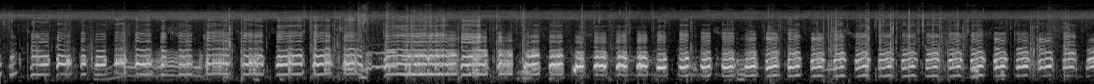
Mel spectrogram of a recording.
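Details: A group of chickens eating salad and vegetables, producing a fast, regular series of clucks, about two per second and steady throughout, briefly joined by a louder drawn-out squawk around the middle.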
